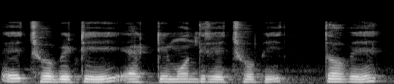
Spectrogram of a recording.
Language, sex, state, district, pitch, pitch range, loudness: Bengali, male, Tripura, West Tripura, 125 Hz, 120-130 Hz, -16 LUFS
